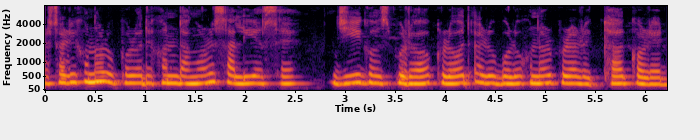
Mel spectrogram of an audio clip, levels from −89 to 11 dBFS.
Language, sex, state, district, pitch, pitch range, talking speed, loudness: Assamese, female, Assam, Kamrup Metropolitan, 255 Hz, 245-265 Hz, 135 wpm, -13 LUFS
